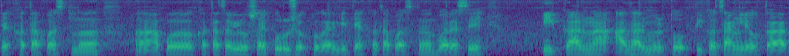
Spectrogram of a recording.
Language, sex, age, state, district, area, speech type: Marathi, male, 18-30, Maharashtra, Yavatmal, rural, spontaneous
